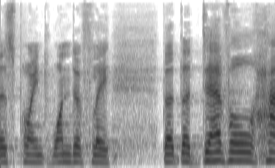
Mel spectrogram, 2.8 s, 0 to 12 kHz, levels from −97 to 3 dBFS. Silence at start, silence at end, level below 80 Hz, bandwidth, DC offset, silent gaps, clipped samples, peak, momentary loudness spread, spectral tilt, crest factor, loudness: 0 s; 0 s; -74 dBFS; 11.5 kHz; under 0.1%; none; under 0.1%; -2 dBFS; 10 LU; -5.5 dB/octave; 22 dB; -23 LUFS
